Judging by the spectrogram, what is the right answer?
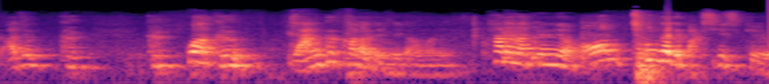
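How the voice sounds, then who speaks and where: In an animated tone, a man with a slight Gangwon accent talks at a fairly quick pace and high pitch, using very wide pitch swings, with noticeable background noise and audible room echo. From Gangwon, Korea (Gangneung). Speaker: math academy teacher. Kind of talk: parent information session talk.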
